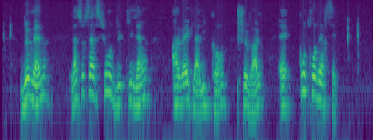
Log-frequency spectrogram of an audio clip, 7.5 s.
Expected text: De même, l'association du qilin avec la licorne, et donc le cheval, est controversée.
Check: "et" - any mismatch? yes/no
yes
